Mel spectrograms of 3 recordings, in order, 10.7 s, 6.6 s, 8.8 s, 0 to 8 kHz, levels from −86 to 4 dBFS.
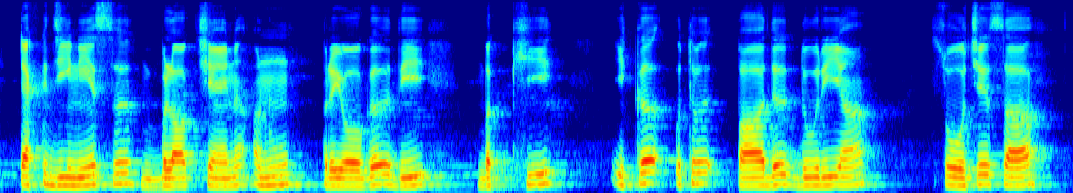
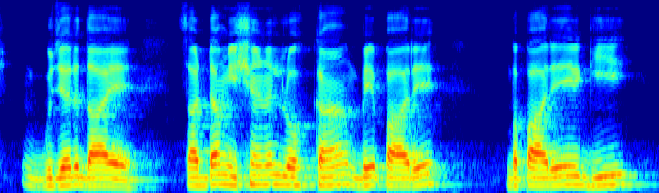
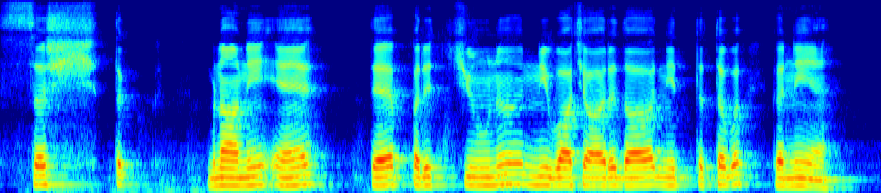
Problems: none marked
